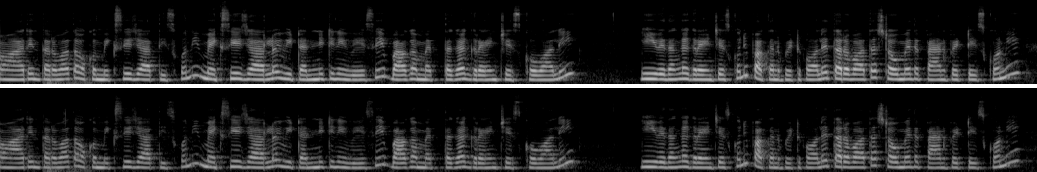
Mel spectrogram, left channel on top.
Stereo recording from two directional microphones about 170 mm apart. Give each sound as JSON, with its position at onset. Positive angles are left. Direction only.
{"t": 0.0, "sound": "a woman's voice", "side_deg": 15}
